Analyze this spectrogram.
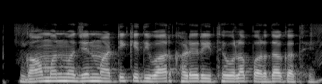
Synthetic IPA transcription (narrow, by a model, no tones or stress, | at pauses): ɡãwmənməd͡ʑenmaʈiːked̪iʋaɾkʰəɽeɾit̪ʰeʋlapəɾd̪akat̪ʰe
